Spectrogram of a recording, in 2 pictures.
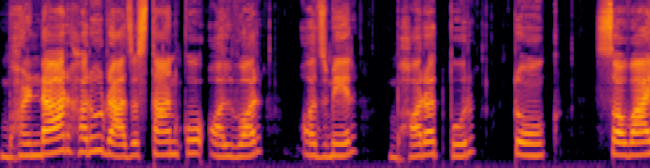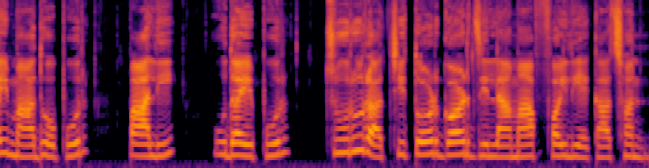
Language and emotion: Nepali, neutral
